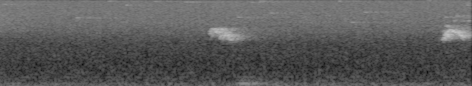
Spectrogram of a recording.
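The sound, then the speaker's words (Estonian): A small bird behind a window chirps twice, a second or so apart, short bright calls heard faintly over a low, steady background hum with no one talking. “oi, mingi linduke on akna nagu taga. ma just tahtsin öelda, et nii kõvasti siis jutsub.”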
